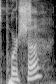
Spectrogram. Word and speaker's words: Porsche: And by the way, I think the correct German pronunciation is Porsche.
